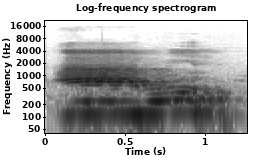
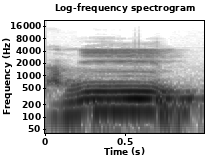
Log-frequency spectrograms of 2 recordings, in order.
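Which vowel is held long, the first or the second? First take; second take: first; second. First: The first vowel is long, the second short. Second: The first vowel is short, the second long. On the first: "a-nya panjang, minnya pendek" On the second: "pendek, minnya panjang, berarti percaya"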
